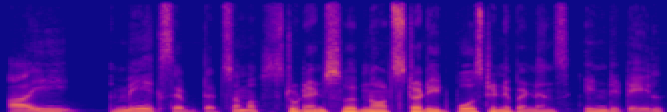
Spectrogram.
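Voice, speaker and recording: A man's voice: lowish voice, expressive, normal speed, a little mellow, no echo. Emphatic Indian male teacher, dry close sound. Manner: emphatic, repetitive, punctuated with check-in questions. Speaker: exam coaching teacher. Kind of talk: explanatory exam walkthrough.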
